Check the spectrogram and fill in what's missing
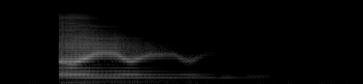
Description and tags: Sounds captured during some interaction between me and a mouthharp I bought in Vietnam (Sapa). Marantz PMD670 with AT825. No processing done.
